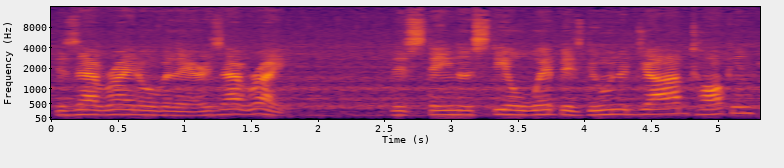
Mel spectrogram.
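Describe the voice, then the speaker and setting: A man's voice: on the high side, steady tone, moderate pace. An American man making slangy CB radio calls, repeating catchphrases and call signs. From New Jersey, United States. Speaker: CB radio operator. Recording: noisy radio chatter and vehicle ambience.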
